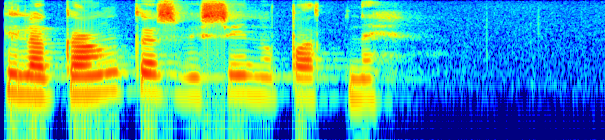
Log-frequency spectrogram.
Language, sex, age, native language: Icelandic, female, 30-39, Polish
